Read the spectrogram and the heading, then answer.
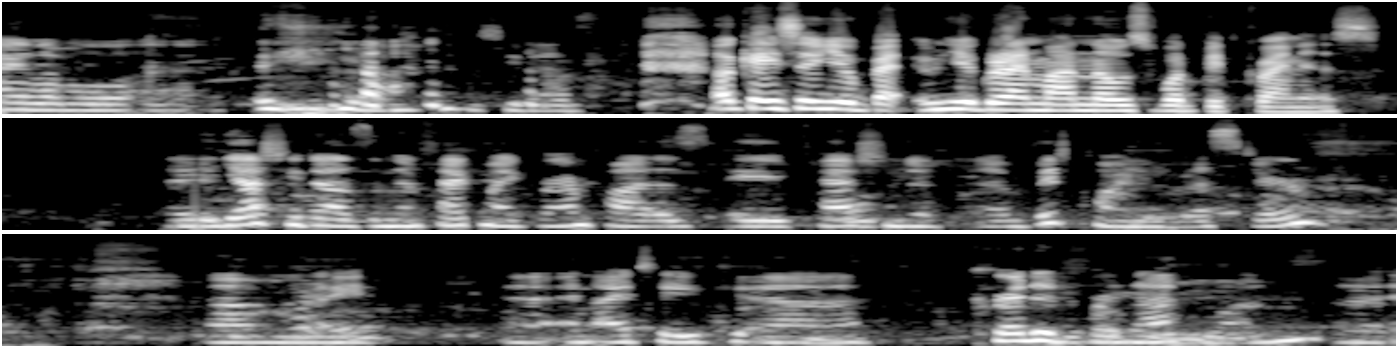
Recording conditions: busy venue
